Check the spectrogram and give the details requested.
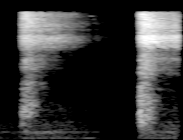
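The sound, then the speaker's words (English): A voice imitates holy water sizzling as it hits the floor and the wall: two breathy hisses, the first longer and fading out, the second sharper and cut short. Both are fairly loud, separated by a brief silence. “you know, like it's sizzling when it hits the floor, when it hits the wall sizzling like it's fucking devil hot up in that bitch.”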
